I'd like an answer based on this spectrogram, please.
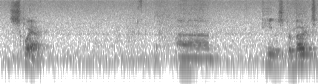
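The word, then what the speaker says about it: Squier: literary to I just he responded that it sounded like the word square so that settles it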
